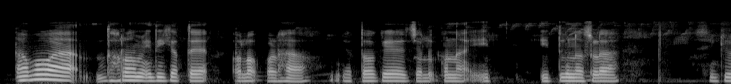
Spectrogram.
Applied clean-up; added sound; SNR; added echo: neural separator model SepFormer DNS4.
